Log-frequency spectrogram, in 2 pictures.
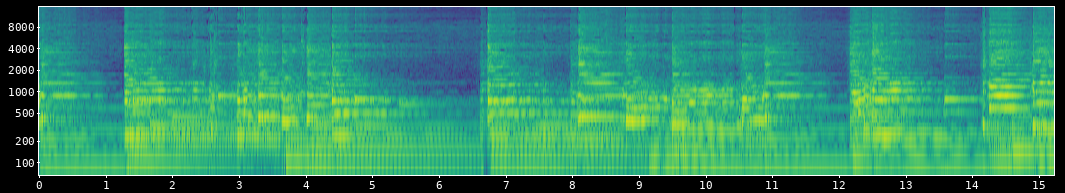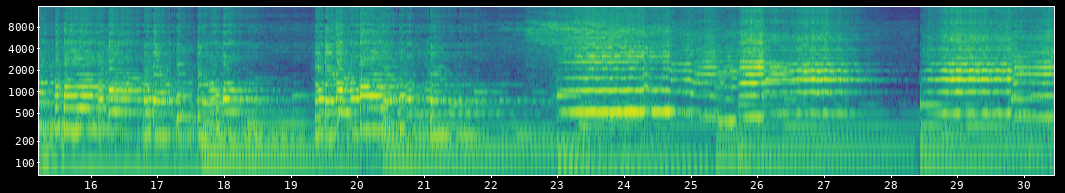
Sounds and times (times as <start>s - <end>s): Sad music: 0.0s - 30.4s.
